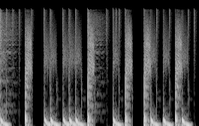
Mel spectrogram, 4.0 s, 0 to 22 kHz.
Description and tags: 120hydro1fv
simple electro loop done in hydrogen
120, 120bpm, electro, loop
